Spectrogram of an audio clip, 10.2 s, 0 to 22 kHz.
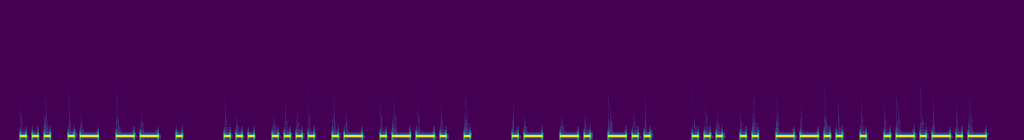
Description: Morse code, heard as a keyed tone, about 20 wpm, 700 Hz. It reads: SAME SHAPE AND SIZE.
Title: Sentences from Top 1000 Words - Review Part 3 - 20wpm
